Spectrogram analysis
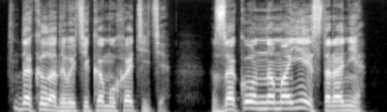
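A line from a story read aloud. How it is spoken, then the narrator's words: Growling. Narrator (Russian): Смезерс зарычал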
